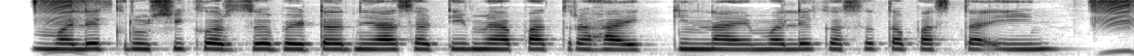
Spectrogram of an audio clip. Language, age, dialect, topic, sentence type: Marathi, 25-30, Varhadi, banking, question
